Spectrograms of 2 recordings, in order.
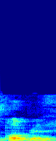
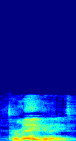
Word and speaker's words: permanganate: I'm sure some sort of numpty would have read that as pomegranate, which I am not. It sounded like you pronounced it pomegranate. I'm a little nasally, but permanganate.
